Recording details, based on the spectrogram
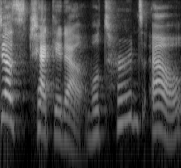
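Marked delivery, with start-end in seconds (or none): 0.0-0.9 put-on old man voice, much higher, louder. Telling friends what their grandfather said about colleges, imitating grandfather's voice. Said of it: "did he talk like that?".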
